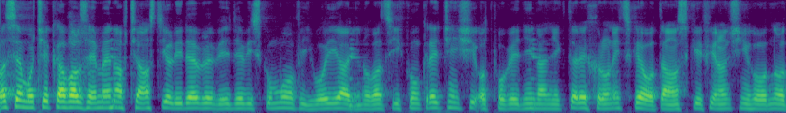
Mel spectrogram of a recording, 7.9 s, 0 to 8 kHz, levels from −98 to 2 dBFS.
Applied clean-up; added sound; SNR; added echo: neural mask model DeepFilterNet 3.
